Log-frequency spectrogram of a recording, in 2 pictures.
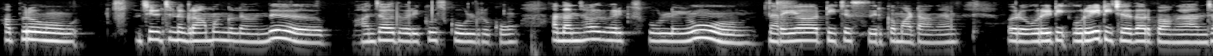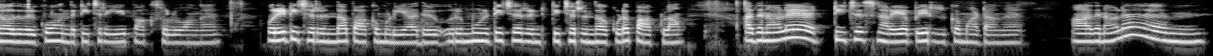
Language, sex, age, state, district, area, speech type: Tamil, female, 18-30, Tamil Nadu, Coimbatore, rural, spontaneous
